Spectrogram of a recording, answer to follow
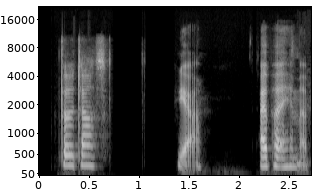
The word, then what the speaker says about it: Bottas: Bottas.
